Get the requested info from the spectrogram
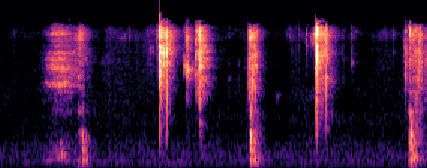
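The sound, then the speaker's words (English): Garlic being smacked sideways with a knife before chopping: a run of sharp, crackling crunches, about six of them spread irregularly over a few seconds, each a short bright burst with a brittle, papery snap. “First, you gotta hit the garlic. Like that. Yeah, maybe give it a nice smack.”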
